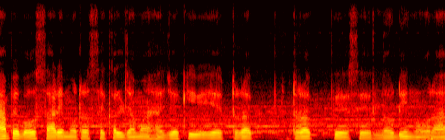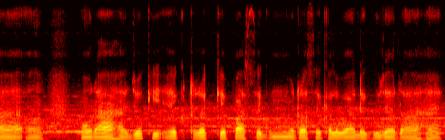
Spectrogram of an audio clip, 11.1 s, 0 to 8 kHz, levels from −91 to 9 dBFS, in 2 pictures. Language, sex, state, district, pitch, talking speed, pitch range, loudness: Maithili, male, Bihar, Supaul, 110 Hz, 160 wpm, 110-115 Hz, -26 LUFS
